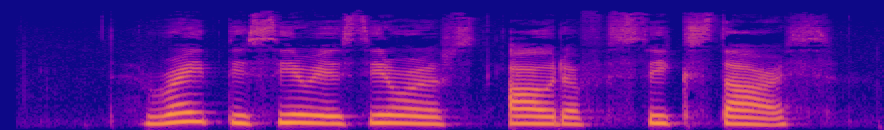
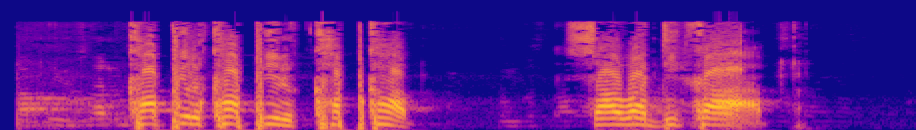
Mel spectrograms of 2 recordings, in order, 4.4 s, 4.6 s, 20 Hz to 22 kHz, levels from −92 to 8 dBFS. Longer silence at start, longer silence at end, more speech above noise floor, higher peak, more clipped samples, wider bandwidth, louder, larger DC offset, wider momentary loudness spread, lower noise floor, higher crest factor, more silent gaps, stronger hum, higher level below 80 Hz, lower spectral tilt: first, 0.7 s vs 0.1 s; second, 0.5 s vs 0.8 s; second, 41 dB vs 59 dB; second, -4 dBFS vs 0 dBFS; neither; first, 15 kHz vs 11.5 kHz; second, -21 LUFS vs -10 LUFS; neither; second, 9 LU vs 17 LU; second, -62 dBFS vs -69 dBFS; about the same, 16 dB vs 12 dB; neither; neither; second, -76 dBFS vs -38 dBFS; first, -5 dB/octave vs -3.5 dB/octave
